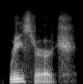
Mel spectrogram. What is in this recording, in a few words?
"research", American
